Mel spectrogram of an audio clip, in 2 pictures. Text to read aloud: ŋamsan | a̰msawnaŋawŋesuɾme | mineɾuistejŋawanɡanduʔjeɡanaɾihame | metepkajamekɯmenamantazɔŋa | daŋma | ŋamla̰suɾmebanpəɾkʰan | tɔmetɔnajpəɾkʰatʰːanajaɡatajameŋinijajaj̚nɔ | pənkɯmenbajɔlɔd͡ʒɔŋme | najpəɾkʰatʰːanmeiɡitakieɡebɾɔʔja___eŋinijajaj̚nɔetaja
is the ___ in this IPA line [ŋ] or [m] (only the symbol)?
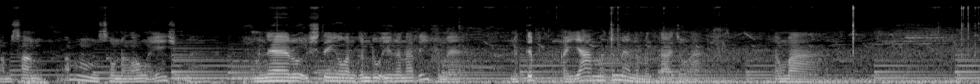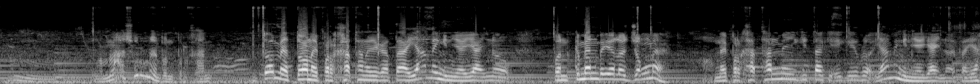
m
